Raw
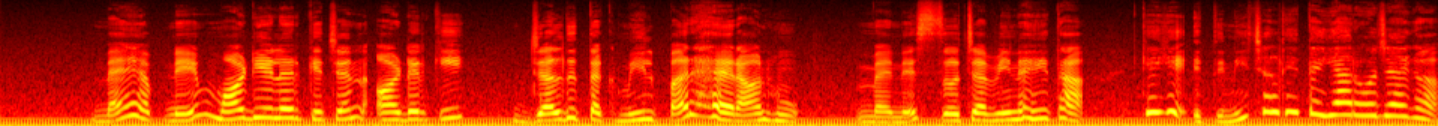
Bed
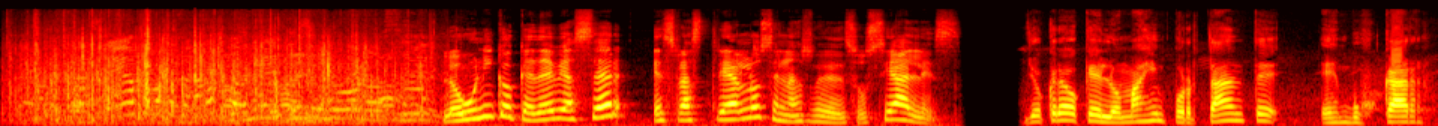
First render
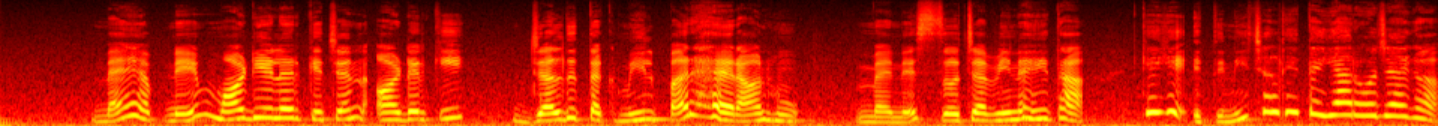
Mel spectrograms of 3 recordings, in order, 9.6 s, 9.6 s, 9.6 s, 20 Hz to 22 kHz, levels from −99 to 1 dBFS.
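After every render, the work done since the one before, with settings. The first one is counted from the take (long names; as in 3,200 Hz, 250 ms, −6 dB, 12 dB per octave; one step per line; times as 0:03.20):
hum removal 50 Hz, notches 5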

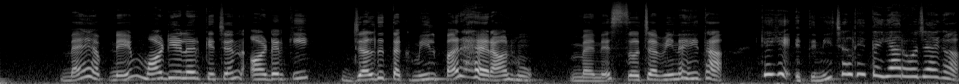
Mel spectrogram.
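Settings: noise reduction from a noise print 6 dB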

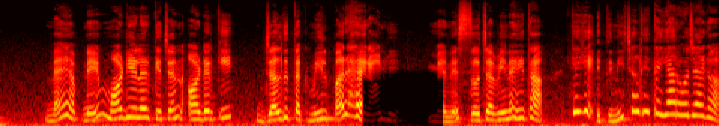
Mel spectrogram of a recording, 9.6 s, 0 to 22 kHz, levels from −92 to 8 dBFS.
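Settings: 0:04.82–0:05.91: elliptic high-pass filter 2,400 Hz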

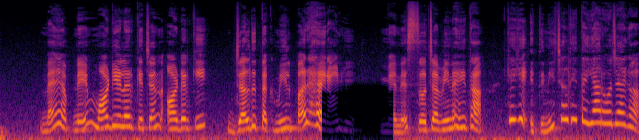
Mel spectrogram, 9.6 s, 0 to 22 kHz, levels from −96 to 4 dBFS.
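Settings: no processing that can be heard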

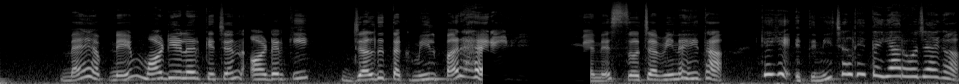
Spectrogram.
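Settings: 0:02.44–0:02.87: parametric band 13,000 Hz −14.5 dB 0.84 octaves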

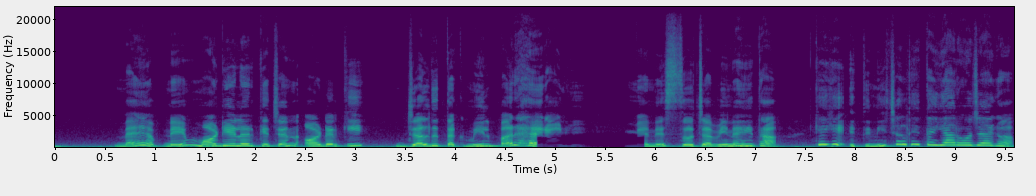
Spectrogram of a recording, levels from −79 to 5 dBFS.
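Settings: low-shelf EQ 420 Hz +11.5 dB
notch filter 5,800 Hz, Q 15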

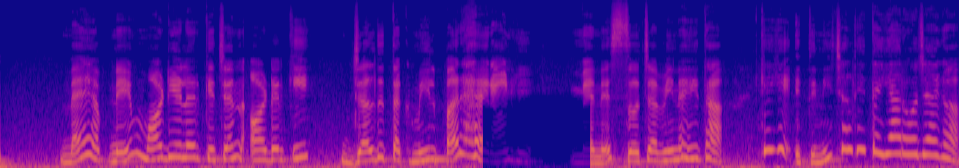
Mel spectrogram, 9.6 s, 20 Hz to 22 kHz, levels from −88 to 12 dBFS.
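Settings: downward compressor, threshold −24 dBFS, peak gain reduction 11 dB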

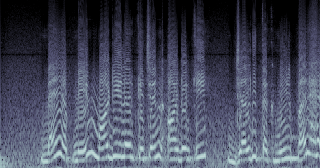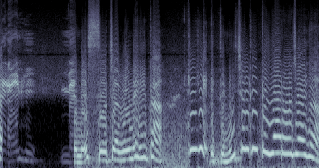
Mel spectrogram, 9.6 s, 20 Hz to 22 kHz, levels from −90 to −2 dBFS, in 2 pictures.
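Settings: mid-hump overdrive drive 30 dB, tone 3,100 Hz, clips at −13 dBFS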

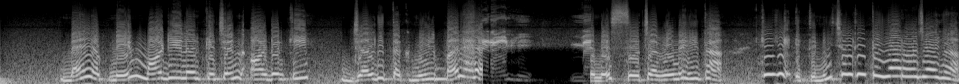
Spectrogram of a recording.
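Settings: level +5.5 dB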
